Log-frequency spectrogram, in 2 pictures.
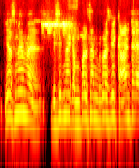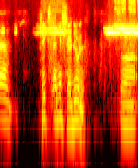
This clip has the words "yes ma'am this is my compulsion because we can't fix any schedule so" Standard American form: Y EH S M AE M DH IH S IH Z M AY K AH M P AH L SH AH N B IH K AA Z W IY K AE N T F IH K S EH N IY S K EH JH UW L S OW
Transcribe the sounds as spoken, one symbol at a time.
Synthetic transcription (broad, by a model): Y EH S M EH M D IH S IH Z M AY K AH M P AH L S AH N B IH K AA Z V IY K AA N T F IH K S EH N IY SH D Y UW L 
